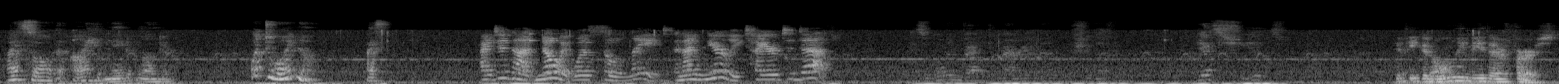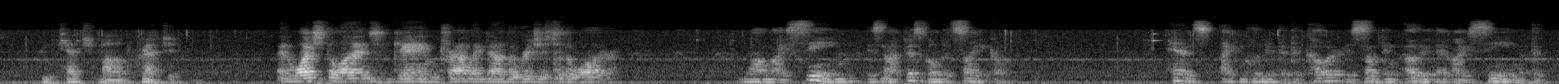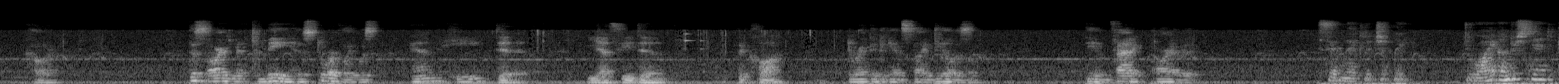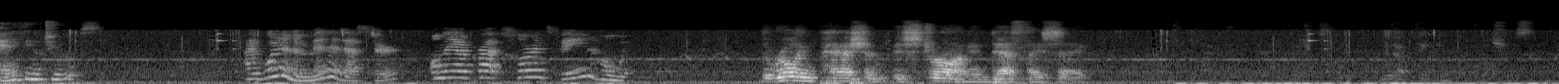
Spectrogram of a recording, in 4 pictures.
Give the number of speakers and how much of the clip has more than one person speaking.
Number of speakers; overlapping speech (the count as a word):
six, no overlap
